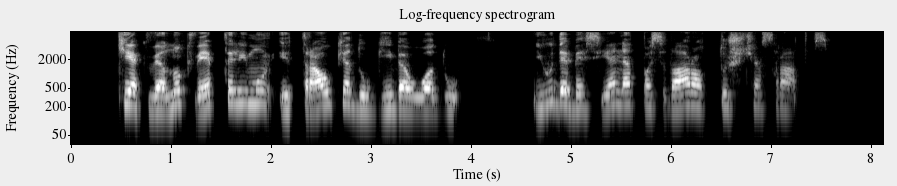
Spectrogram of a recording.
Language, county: Lithuanian, Utena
